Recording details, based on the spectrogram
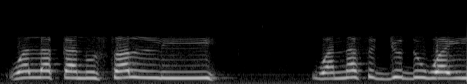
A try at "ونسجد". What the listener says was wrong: ونسجد. No, don't do qalqala on the scene. Control. ونسجد.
